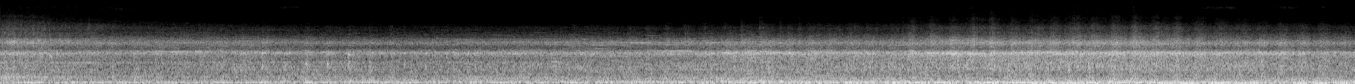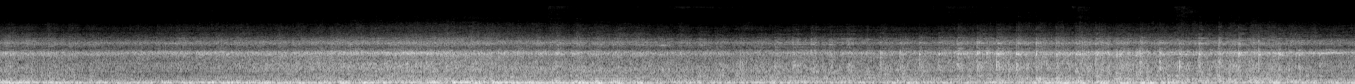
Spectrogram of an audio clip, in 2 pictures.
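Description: Loaded freight train cars, a covered hopper and then intermodal container cars, rolling past: a steady rumble and clatter of steel wheels on the rails, with a high steady ringing tone over it.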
